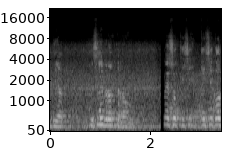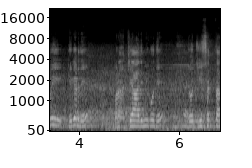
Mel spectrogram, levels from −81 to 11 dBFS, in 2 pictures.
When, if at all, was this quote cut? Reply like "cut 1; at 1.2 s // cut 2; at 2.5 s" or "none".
cut 1; at 2.3 s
